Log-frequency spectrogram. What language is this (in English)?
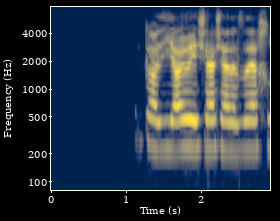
Chinese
